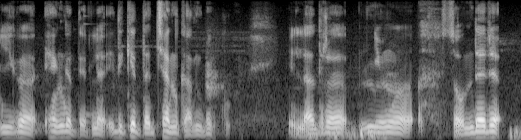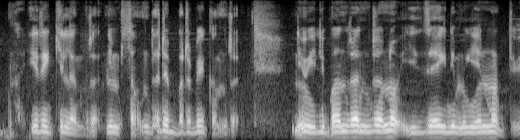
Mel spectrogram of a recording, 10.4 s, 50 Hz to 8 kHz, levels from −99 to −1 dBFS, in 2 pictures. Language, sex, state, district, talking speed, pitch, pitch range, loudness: Kannada, male, Karnataka, Belgaum, 125 wpm, 115 Hz, 110-120 Hz, -20 LUFS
